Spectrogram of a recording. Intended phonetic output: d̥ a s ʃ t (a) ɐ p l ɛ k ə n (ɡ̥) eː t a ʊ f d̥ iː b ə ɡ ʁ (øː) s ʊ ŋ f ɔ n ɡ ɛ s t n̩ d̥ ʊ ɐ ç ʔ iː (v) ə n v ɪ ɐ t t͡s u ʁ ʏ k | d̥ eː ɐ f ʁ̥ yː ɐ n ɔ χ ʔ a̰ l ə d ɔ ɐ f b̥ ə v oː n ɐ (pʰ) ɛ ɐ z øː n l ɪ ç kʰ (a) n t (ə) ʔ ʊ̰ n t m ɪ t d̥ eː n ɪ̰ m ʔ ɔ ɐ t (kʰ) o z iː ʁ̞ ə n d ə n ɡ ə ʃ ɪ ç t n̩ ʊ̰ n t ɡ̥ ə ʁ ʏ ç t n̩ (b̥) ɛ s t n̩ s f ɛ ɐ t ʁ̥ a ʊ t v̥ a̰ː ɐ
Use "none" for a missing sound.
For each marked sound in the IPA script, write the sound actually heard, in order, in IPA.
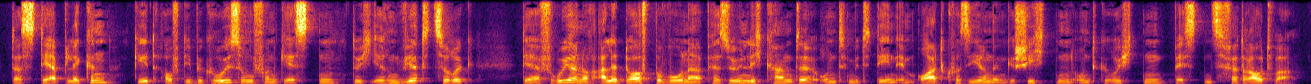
ɛ, ɡ̥, yː, ʁ, pʰ, a, ə, kʰ, b̥

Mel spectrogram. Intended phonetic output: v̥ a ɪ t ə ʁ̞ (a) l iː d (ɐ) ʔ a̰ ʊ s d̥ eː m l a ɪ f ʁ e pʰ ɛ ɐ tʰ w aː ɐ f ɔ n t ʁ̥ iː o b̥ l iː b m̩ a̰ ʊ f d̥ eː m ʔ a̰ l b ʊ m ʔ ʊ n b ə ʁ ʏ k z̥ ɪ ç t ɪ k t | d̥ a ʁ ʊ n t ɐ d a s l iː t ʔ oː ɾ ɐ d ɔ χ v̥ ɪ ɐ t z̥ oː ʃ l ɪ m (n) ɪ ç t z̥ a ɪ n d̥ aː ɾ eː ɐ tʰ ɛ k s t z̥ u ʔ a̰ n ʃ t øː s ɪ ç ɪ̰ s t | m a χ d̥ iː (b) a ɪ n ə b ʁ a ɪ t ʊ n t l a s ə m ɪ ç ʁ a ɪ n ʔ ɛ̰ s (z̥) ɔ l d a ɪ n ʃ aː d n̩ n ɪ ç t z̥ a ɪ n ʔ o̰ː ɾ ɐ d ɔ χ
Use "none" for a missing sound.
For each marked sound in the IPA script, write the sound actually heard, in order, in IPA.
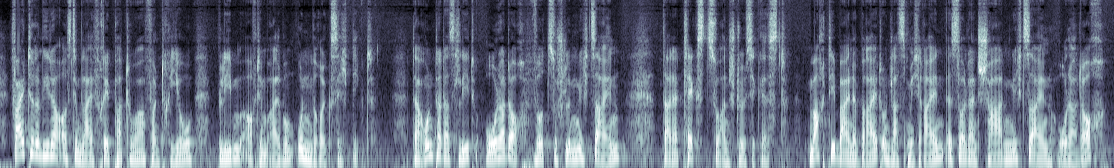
ə, ɐ, n, b, z̥

